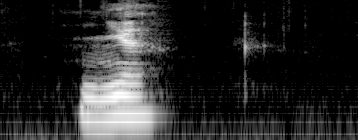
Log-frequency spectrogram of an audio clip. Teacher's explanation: spoken with the tongue raised, ny. For students, this tongue raising is called palatalization.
